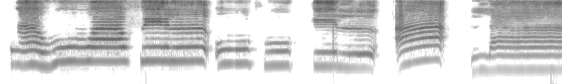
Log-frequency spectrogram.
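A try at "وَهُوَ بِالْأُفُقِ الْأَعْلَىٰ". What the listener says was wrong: Bukan pil ya, tapi bil. Wahuwa bil ufukil a'la. Wahuwa bil ufukil a'la.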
